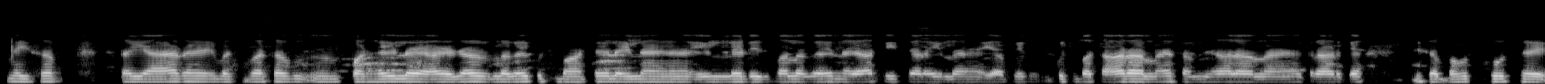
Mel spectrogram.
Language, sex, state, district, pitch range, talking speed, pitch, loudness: Magahi, male, Bihar, Lakhisarai, 125-130 Hz, 145 wpm, 125 Hz, -19 LUFS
